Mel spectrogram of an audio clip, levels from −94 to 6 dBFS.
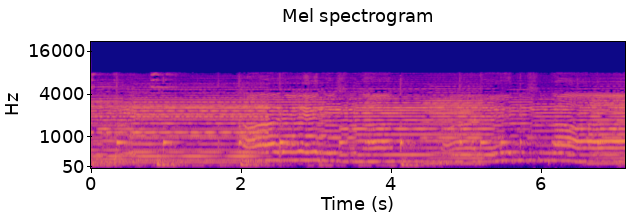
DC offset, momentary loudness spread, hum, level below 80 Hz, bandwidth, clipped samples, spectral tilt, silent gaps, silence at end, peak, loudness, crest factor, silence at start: under 0.1%; 5 LU; none; -68 dBFS; 8.4 kHz; under 0.1%; -3 dB/octave; none; 0 s; -8 dBFS; -23 LUFS; 16 dB; 0 s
